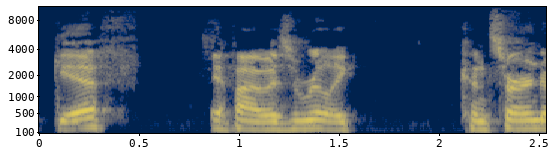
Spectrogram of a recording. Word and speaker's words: GIF: is I would say GIF if I was really concerned about how to pronounce it uh because if you put a t on it you have a gift right you don't have I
